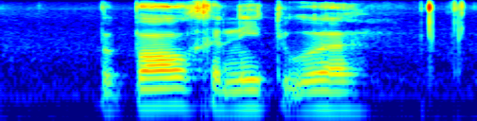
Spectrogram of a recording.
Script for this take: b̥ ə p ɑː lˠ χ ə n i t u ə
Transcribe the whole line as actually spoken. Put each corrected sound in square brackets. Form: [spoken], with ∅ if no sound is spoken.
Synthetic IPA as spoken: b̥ ə p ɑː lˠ χ ə n i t u ə

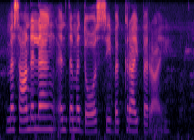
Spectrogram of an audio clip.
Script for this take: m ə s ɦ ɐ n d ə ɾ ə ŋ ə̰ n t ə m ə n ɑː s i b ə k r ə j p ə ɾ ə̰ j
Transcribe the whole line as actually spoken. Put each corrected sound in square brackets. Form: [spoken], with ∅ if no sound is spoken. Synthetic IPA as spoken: m ə s ɦ ɐ n d ə [l] ə ŋ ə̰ n t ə m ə [d] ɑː s i b ə k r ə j p ə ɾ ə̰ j

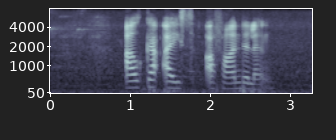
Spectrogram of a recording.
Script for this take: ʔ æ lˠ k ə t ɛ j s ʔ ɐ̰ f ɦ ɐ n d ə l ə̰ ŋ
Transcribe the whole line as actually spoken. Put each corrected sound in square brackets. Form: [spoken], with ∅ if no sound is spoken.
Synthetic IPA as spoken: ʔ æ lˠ k ə [ʔ] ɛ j s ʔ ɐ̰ f ɦ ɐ n d ə l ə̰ ŋ

